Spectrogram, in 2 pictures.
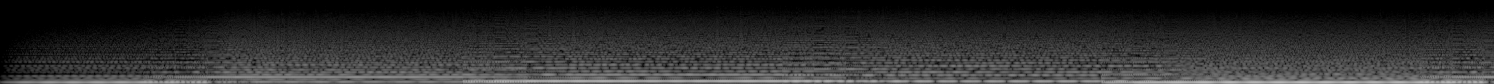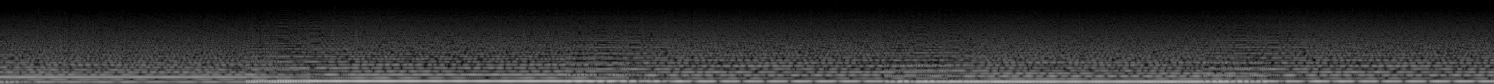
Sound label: C64 Chorus; stay a while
